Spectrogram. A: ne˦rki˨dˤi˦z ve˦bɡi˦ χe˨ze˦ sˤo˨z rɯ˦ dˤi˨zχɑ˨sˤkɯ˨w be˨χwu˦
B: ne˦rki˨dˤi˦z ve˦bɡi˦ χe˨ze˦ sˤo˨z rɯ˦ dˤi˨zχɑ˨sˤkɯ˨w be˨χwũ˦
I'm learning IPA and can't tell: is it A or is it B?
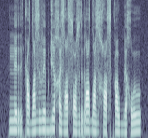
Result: A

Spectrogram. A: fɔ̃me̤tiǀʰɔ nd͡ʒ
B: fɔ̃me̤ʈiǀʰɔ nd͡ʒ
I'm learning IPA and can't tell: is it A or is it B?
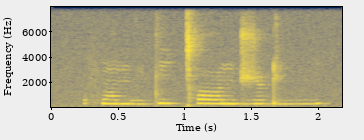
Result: A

